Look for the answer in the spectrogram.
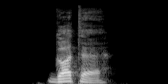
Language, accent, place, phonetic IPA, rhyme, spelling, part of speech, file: German, Germany, Berlin, [ˈɡɔtə], -ɔtə, Gotte, noun, De-Gotte.ogg
- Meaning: 1. dative singular of Gott 2. godmother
